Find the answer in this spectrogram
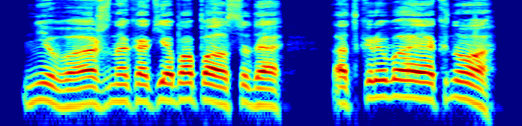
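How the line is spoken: Shout. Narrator (Russian): он ей крикнет

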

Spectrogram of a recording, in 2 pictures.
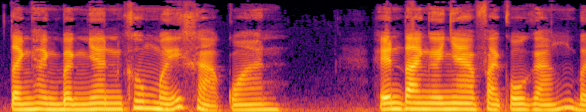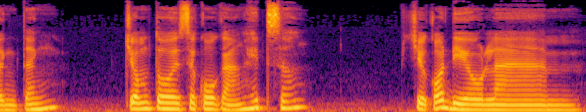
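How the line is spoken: Sighing reply. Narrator (Vietnamese): Nữ bác sĩ thở dài rồi đáp

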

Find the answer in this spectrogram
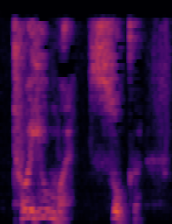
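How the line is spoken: Stunned mutter. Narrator (Russian): пробормотал опешивший док

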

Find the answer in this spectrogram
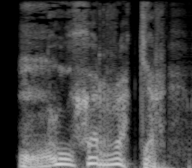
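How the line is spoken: Grumbling mutter. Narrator (Russian): буркнул Трибоний

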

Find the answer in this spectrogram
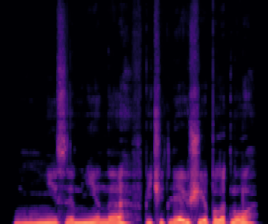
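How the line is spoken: Forced out reluctantly. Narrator (Russian): выдавил я

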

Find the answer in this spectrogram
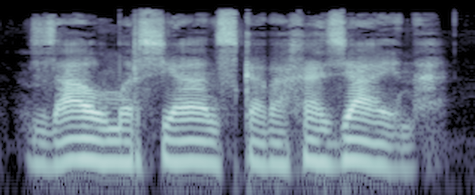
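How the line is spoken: Hiss. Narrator (Russian): прошипел он

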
